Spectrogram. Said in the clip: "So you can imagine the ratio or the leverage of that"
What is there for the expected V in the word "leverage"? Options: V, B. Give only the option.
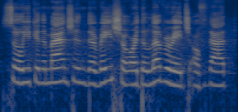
V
